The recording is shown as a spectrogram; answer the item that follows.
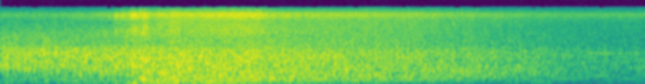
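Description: Sea waves breaking on a pebble and rock shore: one wave swells to a peak about a second and a half in with a bright hiss, then fades slowly as the water washes back.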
